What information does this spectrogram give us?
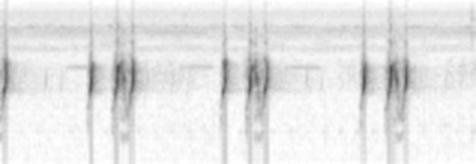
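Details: Quail from Pakistan giving the call used to lure birds for night hunting: clear, quick triple-note phrases, sharp and evenly spaced, repeated three times in a few seconds against a soft steady electronic whine.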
